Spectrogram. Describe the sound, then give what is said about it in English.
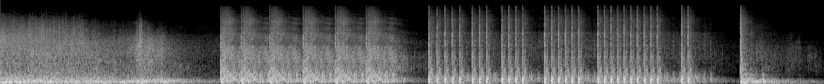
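Military sound effects: a deep rumbling boom leads into several rapid bursts of machine-gun fire, loud and sharply separated by short gaps, with a final sharp blast near the end. “And of course, my personal favorite, military sound effects.”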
